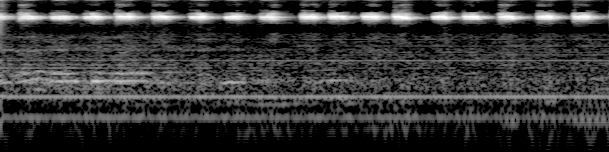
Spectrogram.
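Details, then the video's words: Cricket chirping, offered as a sleep aid and mouse repellent; high, clear pulsed chirps at a steady rhythm of about four per second, with a faint low hum and soft tonal murmurs underneath. "Suara jangkrik pengantar tidur dan juga mengusir tikus."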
